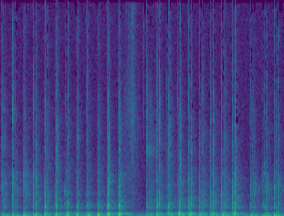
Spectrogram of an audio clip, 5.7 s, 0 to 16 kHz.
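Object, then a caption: Plastic lotion bottle. A hand-sized, hollow white-and-pink plastic lotion bottle with a rounded pink cap is held in one hand and tapped with the fingertips of the other close to the microphone. About 25 quick, dull, hollow taps come in an uneven rhythm, with a low resonant thump around 176 Hz that dies away almost instantly. There is a brief lull and a sharper, brighter tap near the middle before the tapping continues.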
